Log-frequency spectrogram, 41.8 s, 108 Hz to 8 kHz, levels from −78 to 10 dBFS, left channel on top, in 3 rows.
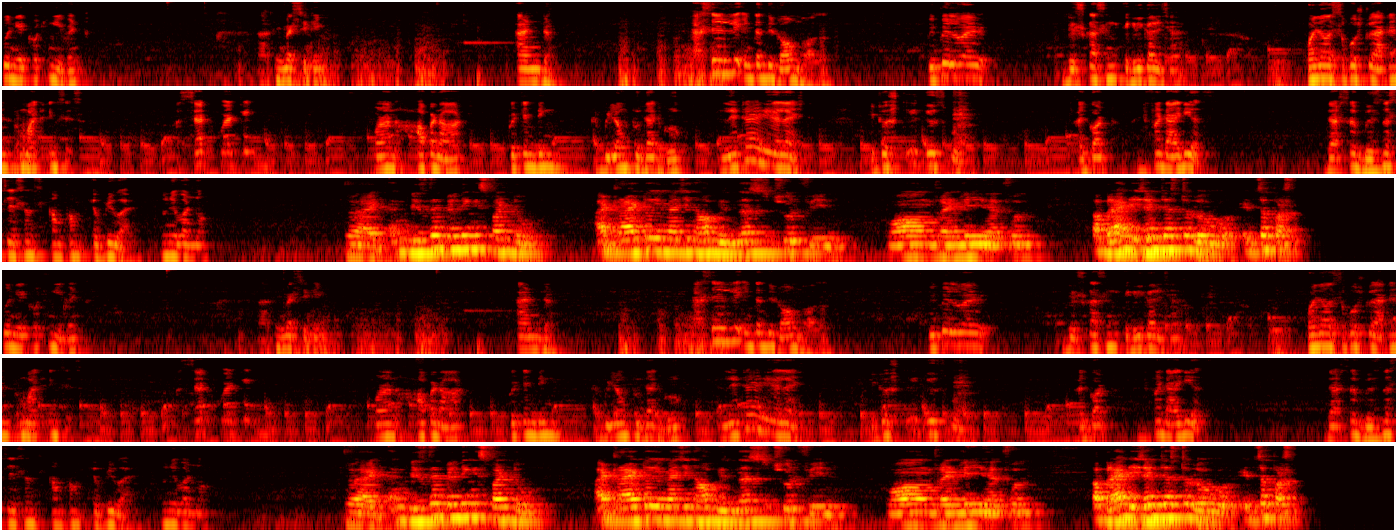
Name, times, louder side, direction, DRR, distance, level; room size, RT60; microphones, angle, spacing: voice 1, 0.0-0.8 2.6-3.7 4.1-4.9 5.1-5.5 6.2-6.3 6.6-8.2 9.3-9.8 10.6-11.8 13.1-14.6 15.9-16.6 17.7-18.5 19.0-19.5 19.9-20.7 21.1-21.9 22.7-23.6 24.7-25.0 25.5-25.9 27.2-29.2 29.5-29.9, left 4 dB, 50° left, 0.3 m, -33 dB
sound 1, 11.6-24.8, equal, 20° left, 0.8 m, -43 dB
voice 2, 31.3-33.3 33.8-36.3 36.7-38.3 38.8-40.8, equal, 35° right, 0.8 m, -22 dB
2.7 x 2.2 x 2.4 m
head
